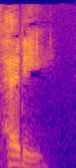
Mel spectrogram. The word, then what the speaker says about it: petit: The word is actually P-E-T-I-T, pronounced petty, and it's sort of the complement to the grand jury.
